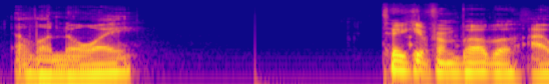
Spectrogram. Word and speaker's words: Illinois: Does she not know that it's a French word and the S is silent and let's pronounced Illinois?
